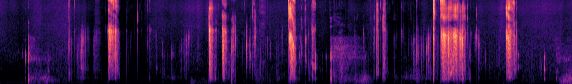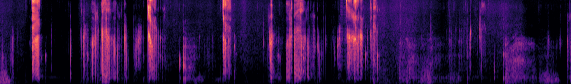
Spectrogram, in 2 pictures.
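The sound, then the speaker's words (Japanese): Wet ASMR ear-licking on the left ear: soft, sparse mouth clicks, smacks and slurps in irregular bursts over near silence, with no talk. “それでは今度は左側の耳も舐めていきますね。”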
